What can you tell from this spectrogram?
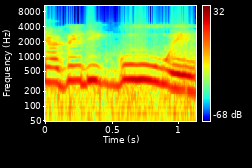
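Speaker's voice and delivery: averigue as a-ve-ri-GU-e; hiatus, stressed U. Shown as a demonstration. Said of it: "você tem uma separação".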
